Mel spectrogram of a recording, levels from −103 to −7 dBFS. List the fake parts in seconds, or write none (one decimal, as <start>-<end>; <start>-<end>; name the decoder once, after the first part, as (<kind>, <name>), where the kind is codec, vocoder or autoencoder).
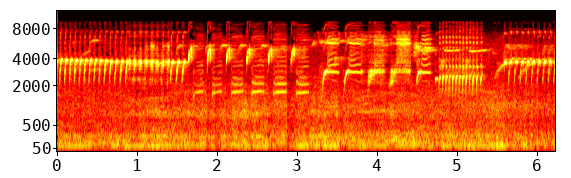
0.9-1.4 (codec, SNAC); 3.8-4.5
